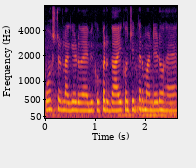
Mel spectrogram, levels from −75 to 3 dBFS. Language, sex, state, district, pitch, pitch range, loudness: Marwari, female, Rajasthan, Nagaur, 225 Hz, 215-230 Hz, -15 LUFS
